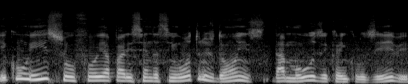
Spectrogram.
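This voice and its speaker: Pitched fairly high, a man talks with lively intonation. It is an ordinary speaking voice. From Brazil, Salvador, Bahia. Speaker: writer and actor. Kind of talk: TV interview. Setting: TV studio.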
